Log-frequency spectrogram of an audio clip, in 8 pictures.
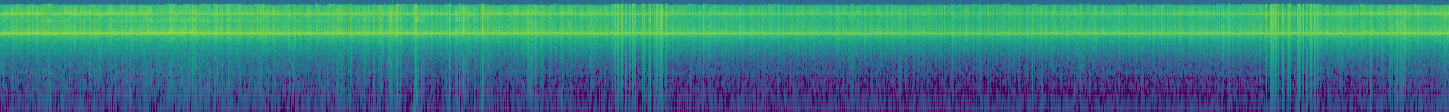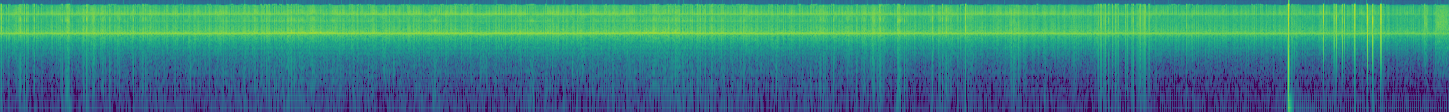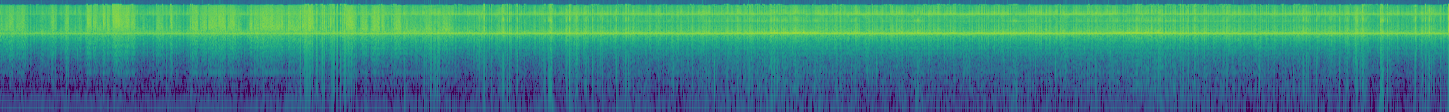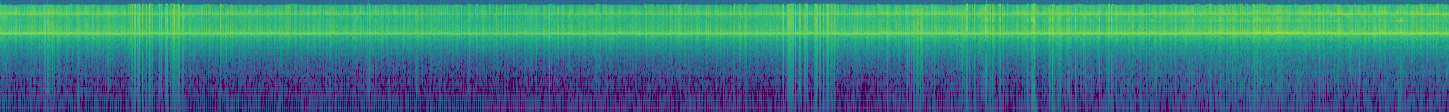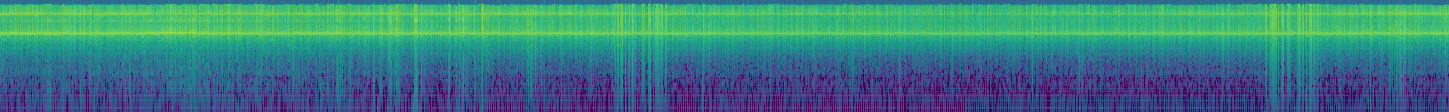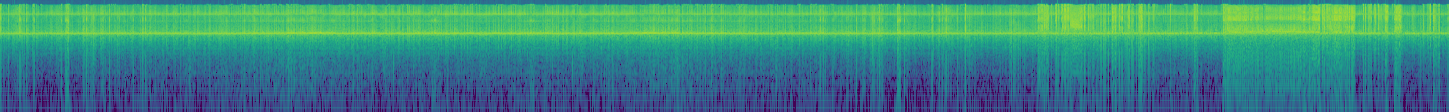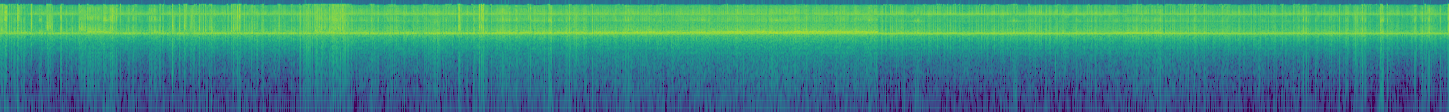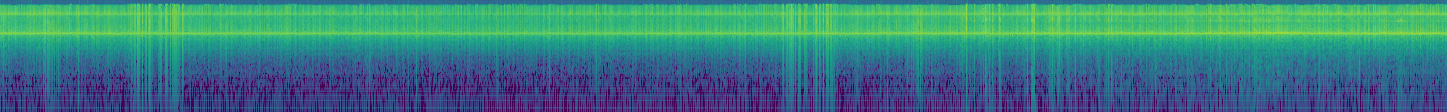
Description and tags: sweet static sound
This is the sound of ambient hiss and click recorded from a de-tuned vintage tube (valve) radio onto ferrous magnetic tape then fed to digital via computer. It is a combination of two analogue processes. Perfect for creating authentic vintage radio's ambient hiss and click. From a 'pack' of vintage radio sounds that is going to grow and grow.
